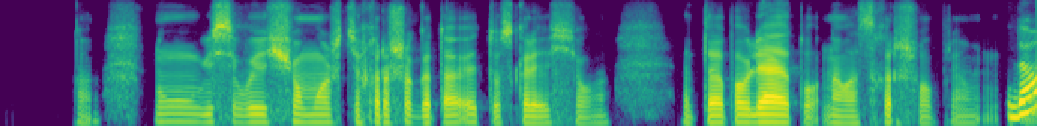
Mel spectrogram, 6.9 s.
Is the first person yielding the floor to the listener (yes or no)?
yes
